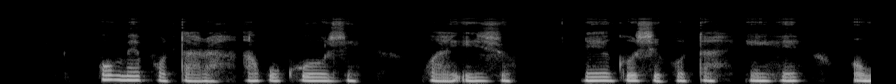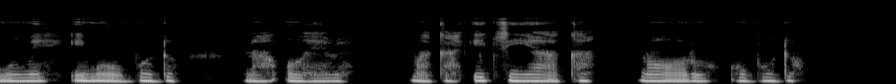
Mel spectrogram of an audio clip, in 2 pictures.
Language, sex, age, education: Igbo, female, 30-45, tertiary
